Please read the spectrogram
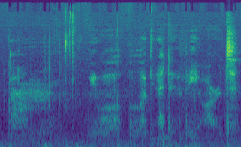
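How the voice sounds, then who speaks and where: Someone whispers in a relaxed tone. Noticeable background noise sits behind the voice. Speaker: ASMR content creator. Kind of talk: ASMR whispered rambling about a CD collection. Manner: whispered, relaxed, casual.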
